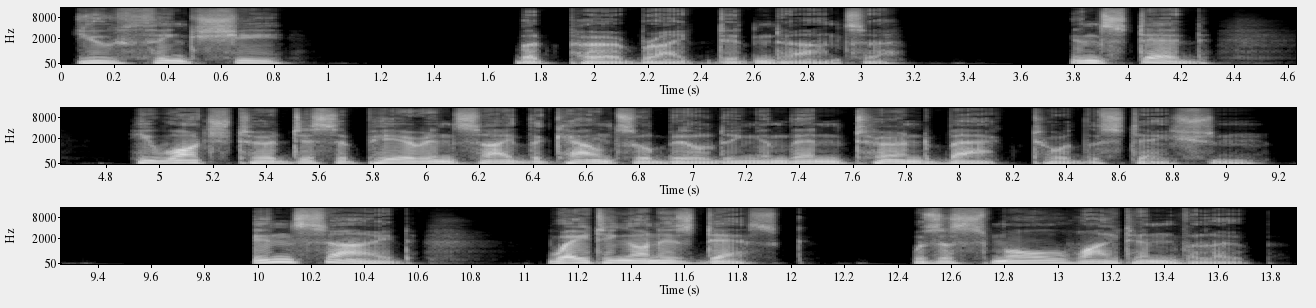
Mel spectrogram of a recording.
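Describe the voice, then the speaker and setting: A man narrating a mystery story in a measured, scripted storytelling delivery. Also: sits low, sing-song, husky, dry recording, studio quality.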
